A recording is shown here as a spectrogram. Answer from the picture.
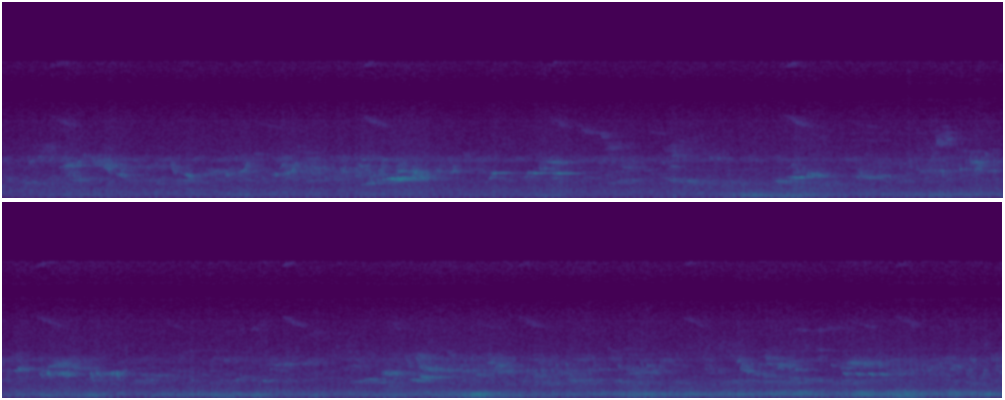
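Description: Forest birds singing and calling now and then, short chirps scattered through the whole stretch, over a steady low background noise that grows a little louder in the second half.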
